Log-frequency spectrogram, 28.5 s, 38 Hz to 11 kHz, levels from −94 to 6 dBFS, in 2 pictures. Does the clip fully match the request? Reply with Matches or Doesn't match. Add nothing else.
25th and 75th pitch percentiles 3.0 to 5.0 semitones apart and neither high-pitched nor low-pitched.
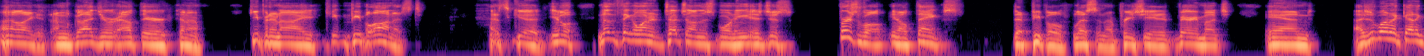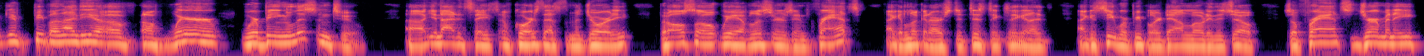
Doesn't match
